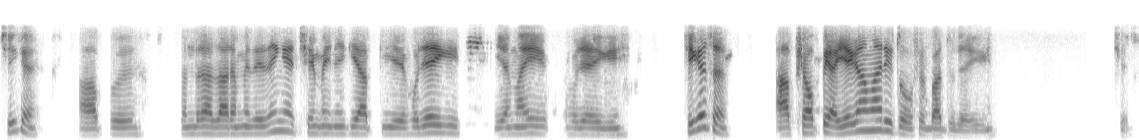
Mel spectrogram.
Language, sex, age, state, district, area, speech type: Urdu, male, 60+, Uttar Pradesh, Shahjahanpur, rural, conversation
